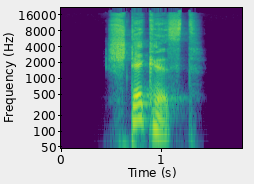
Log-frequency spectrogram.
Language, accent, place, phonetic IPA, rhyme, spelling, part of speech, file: German, Germany, Berlin, [ˈʃtɛkəst], -ɛkəst, steckest, verb, De-steckest.ogg
- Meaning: second-person singular subjunctive I of stecken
